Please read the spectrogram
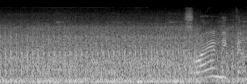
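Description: Steady drone of small boat engines on the river with an even hiss over it.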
